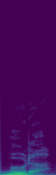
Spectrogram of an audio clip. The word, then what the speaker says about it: muda: It was called MUDA. Tell us am I pronouncing it correctly? – You are.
